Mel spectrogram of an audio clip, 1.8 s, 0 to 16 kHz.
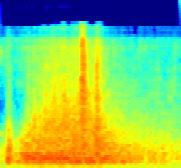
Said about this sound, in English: The impact of the explosion can be felt from a vantage point nearly 4 miles away.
